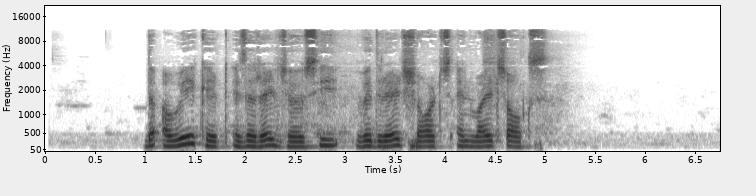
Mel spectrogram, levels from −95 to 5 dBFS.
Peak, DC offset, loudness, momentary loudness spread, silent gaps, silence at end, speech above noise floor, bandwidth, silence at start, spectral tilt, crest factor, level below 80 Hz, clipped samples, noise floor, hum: -2 dBFS; under 0.1%; -16 LUFS; 7 LU; none; 1.7 s; 47 dB; 11.5 kHz; 1 s; -4.5 dB/octave; 16 dB; -58 dBFS; under 0.1%; -64 dBFS; none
